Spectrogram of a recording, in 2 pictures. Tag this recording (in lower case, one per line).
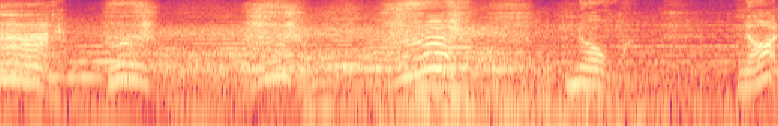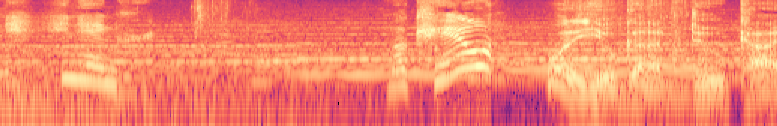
tornado roaring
